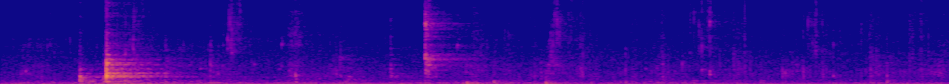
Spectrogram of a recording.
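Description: A person chewing food with faint mouth noises: one louder wet smack about half a second in, then a few soft clicks.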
